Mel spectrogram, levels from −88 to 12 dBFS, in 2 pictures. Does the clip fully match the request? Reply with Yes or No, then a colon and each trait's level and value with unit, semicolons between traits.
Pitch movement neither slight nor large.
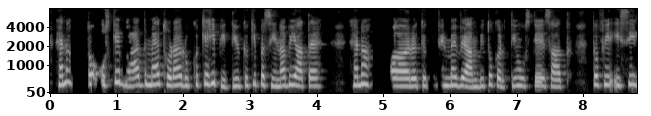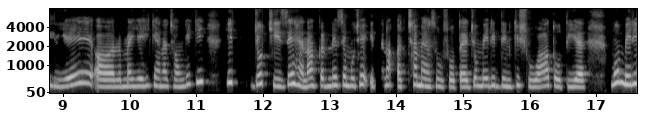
Yes: average, 3.1 semitones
